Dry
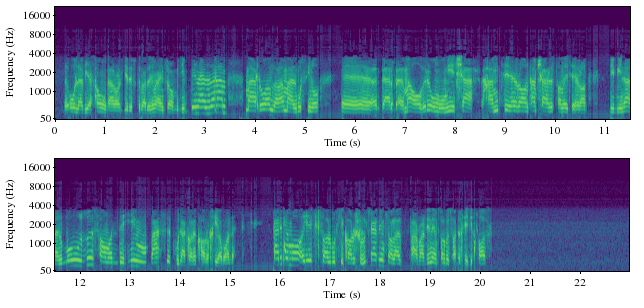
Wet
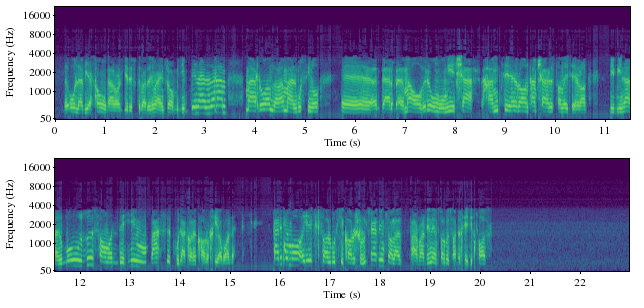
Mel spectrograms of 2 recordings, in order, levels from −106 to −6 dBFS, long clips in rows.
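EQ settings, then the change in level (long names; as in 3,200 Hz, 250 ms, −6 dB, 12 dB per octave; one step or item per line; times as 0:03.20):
high-pass filter 65 Hz
0.0 dB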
